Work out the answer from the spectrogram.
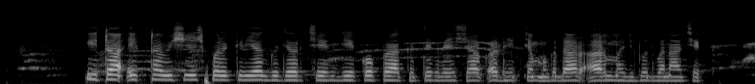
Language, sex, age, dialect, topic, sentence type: Magahi, female, 46-50, Northeastern/Surjapuri, agriculture, statement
